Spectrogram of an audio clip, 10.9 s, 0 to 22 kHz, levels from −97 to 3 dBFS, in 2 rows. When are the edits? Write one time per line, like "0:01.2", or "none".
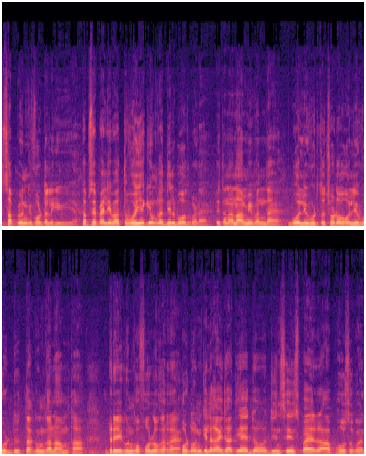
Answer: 0:01.1
0:03.1
0:04.3
0:08.1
